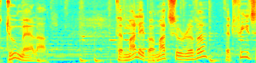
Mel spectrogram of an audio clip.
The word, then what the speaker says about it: Lumela: Similarly, the universal greeting of hello is Lumela, which is pronounced as Dumela.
